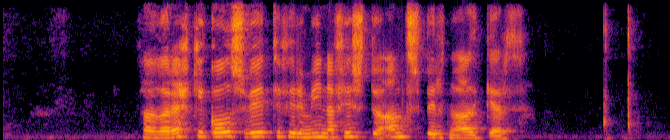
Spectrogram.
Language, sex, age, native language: Icelandic, female, 60-69, Icelandic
